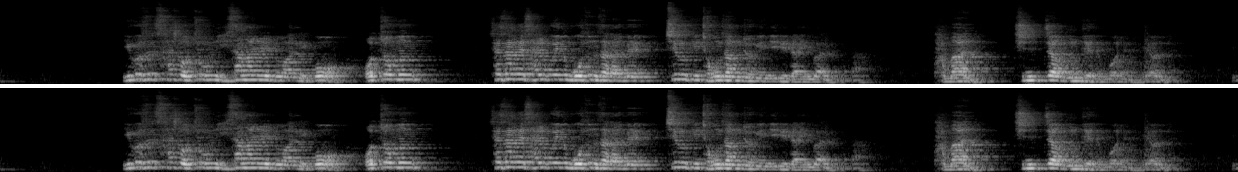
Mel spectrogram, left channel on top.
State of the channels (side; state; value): both; identical; correlation 1.00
